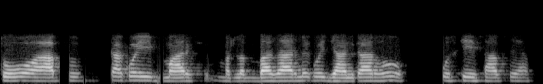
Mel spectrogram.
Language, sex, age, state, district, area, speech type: Hindi, male, 30-45, Rajasthan, Jaipur, urban, conversation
